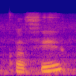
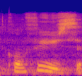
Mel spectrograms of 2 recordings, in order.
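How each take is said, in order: First: "Confus" ending on a bare vowel, no S sound; boy's form, S left unspoken; no final s. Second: "confuse" ending with a clear z sound; girl's form, S pronounced; final z sound. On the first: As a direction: say "Confus" with the S silent. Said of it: "You don't pronounce the S if you're a boy". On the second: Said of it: "You add the E". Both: Shown as a demonstration.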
